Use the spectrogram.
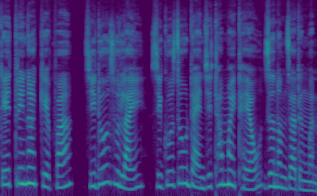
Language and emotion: Bodo, neutral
